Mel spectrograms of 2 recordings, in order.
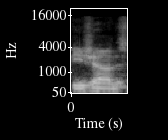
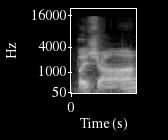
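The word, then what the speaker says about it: Bijan: I will say, did you guys see that we've been saying Bejan's name wrong and it took him like five years to correct people? Like, dude, it's like Bjon or something.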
